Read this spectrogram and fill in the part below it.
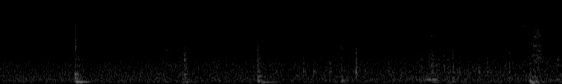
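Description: A wooden guitar bumps and knocks as it is lifted out.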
